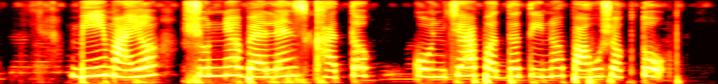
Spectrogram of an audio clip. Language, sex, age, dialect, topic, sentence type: Marathi, female, 18-24, Varhadi, banking, question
